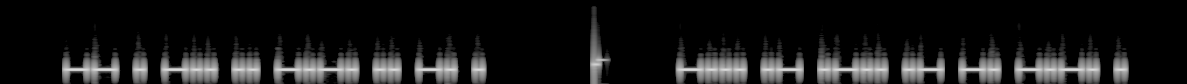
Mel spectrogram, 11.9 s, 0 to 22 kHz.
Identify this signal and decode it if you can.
Morse code, heard as a keyed tone, about 17 wpm, 700 Hz. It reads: MEDICINE BALANCE
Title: Sentences from Top 900 Words - New Word Drill - 17wpm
